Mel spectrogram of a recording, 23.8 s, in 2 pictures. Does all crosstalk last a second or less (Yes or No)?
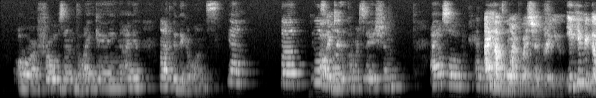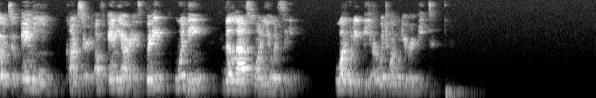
No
